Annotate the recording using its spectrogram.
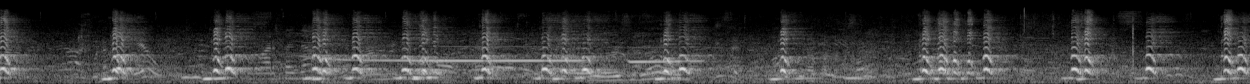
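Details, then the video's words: Gibbons calling to each other in captivity at Walt Disney World's Animal Kingdom, 2018: a dense run of hooting notes, then long, steady whistled tones, then rapid, excited hoots, with faint crowd murmur. "Gibbons Calling to Each Other"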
